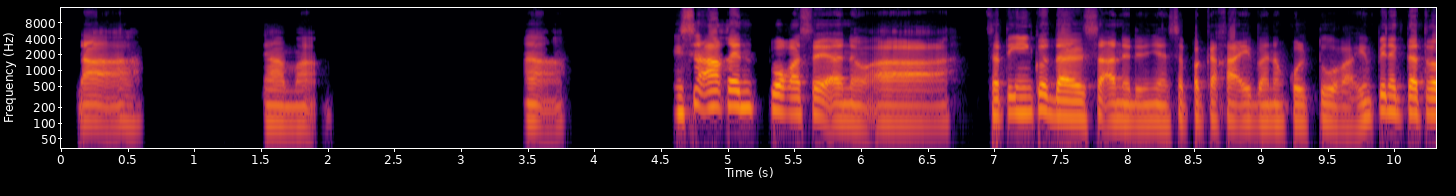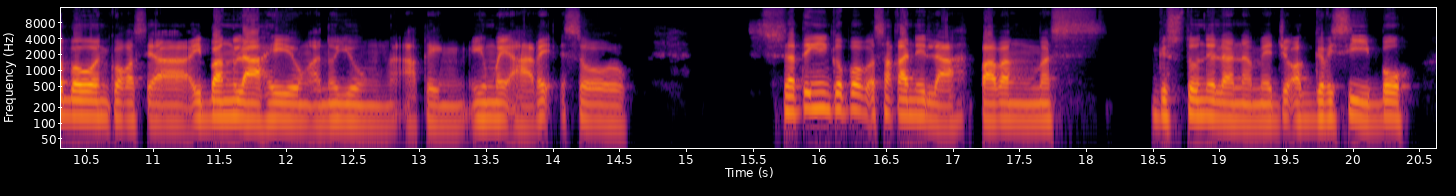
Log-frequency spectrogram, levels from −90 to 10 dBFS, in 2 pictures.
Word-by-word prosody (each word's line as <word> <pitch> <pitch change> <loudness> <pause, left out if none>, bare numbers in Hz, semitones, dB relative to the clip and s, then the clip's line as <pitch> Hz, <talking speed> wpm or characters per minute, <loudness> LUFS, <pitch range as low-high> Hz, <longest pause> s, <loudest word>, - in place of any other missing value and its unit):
Oo. - - +1 1.0
Tama. 105 -1 -4 1.6
Oo. - - -3 0.9
Yung 160 0 -2
sa 205 0 +8
akin 205 -2 +4
po 175 -3 +3
kasi 150 -1 +3
ano, 115 -2 +1
ah, 105 -1 0 0.3
sa 145 - +2
tingin 155 +1 0
ko 175 -1 +1
dahil 135 -2 +6
sa 120 -1 +2
ano 115 - -2
din 110 0 -5
yan 105 - -5
sa - - -8
pagkakaiba 110 0 -1
ng 110 0 -6
kultura. 110 -2 -4
yung 125 - -4
pinagtatrabahuhan 145 -5 +3
ko 125 -1 -3
kasi, 120 -1 -2
ah, 110 -1 +1
ibang 130 +2 +3
lahi 120 -2 +4
yung 115 - -6
ano 110 +2 -5
yung 110 -2 -7
aking 105 0 -8
yung 120 +2 -4
may 120 -1 0
ari 120 +6 -1
so 110 -4 -5 0.9
sa 160 -1 -2
tingin 190 -1 +1
ko 180 - +1
po 180 0 0
sa - - -4
kanila 120 -6 +1
parang 115 -1 +2
mas 120 0 -6 0.5
gusto 140 +2 -3
nila 125 -3 +2
na 115 -1 -3
medyo 115 0 -3
agresibo 125 +1 -1
120 Hz, 145 wpm, -22 LUFS, 110-140 Hz, 1.6 s, sa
